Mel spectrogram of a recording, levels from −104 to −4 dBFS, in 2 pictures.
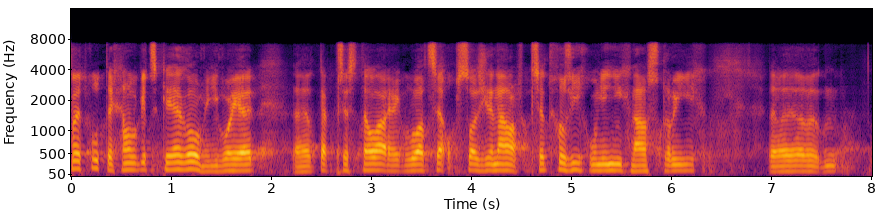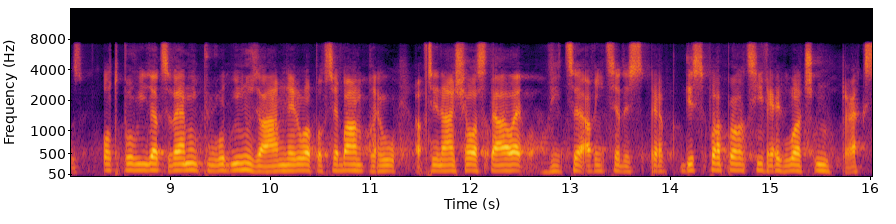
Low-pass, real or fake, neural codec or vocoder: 7.2 kHz; fake; codec, 16 kHz, 1 kbps, FreqCodec, larger model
